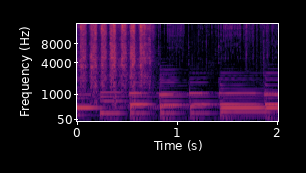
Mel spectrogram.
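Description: Sandpaper rubbed rapidly back and forth on the sawn edge of a thin hinoki cypress board, smoothing the cut, with the strokes stopping a little under a second in. Background music plays throughout.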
